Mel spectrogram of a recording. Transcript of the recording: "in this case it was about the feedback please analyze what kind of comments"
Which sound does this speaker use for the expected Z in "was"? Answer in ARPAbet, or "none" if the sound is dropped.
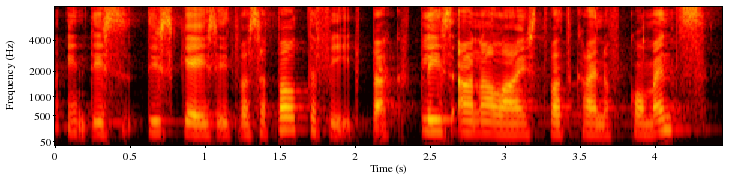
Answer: S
